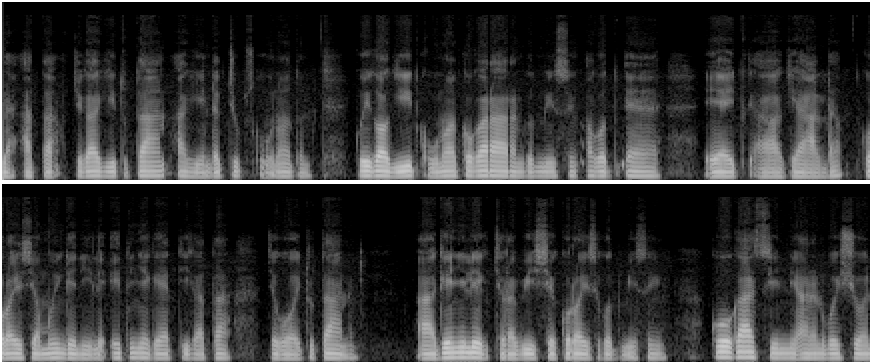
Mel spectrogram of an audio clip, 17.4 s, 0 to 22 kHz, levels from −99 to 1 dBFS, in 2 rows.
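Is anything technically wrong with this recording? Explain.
Yes. Sample clock jitter runs throughout: timing errors of around 2 µs add a hiss about 45 dB below the speech, louder on sibilants and loud syllables, gone in pauses.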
